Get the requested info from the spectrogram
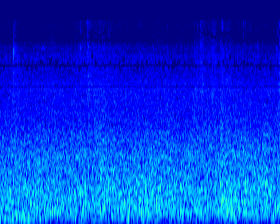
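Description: Steady rush of a shallow river flowing over rocks, an even wash of water noise with no distinct events.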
